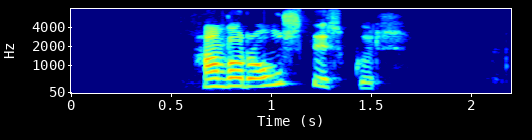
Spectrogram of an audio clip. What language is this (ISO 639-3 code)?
isl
